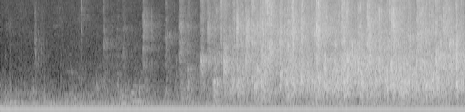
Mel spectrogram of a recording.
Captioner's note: applause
